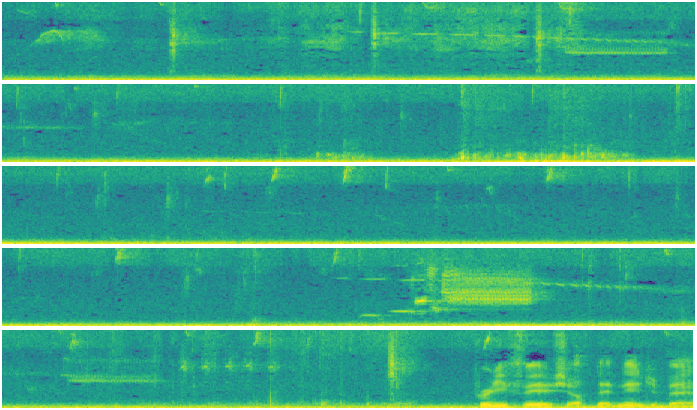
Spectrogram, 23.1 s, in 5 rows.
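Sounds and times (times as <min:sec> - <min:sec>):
small birds chirping: 0:00.1 - 0:06.0, 0:09.6 - 0:21.3
steady low rumble: 0:04.0 - 0:23.0.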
